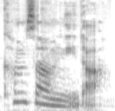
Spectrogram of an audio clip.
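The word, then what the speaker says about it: 감사합니다: amnida meaning thank you if you were to pronounce it as written it would be kamsa hapnida so i'll start this one off by explaining that miam and nian are considered nasal consonants in order to maintain flow in the pronunciation instead of pronouncing biop as a hard p sound the flow is maintained by changing it to a m sound so instead of kamza hapnida you get kamsamnira now for nasal assimilation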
